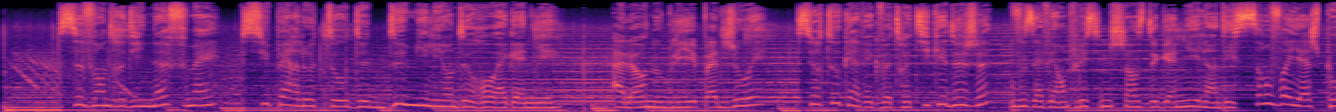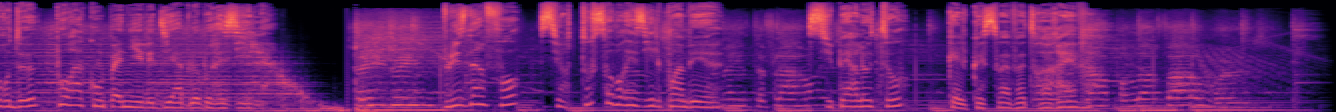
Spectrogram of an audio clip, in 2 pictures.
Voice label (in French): Voix F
